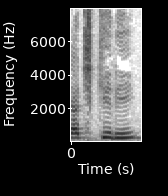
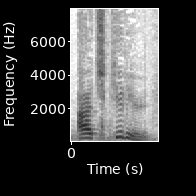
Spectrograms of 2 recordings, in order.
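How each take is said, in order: First: The final r sound is dropped. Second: The final r sound is pronounced. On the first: "elisão do R" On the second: "em vez de"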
